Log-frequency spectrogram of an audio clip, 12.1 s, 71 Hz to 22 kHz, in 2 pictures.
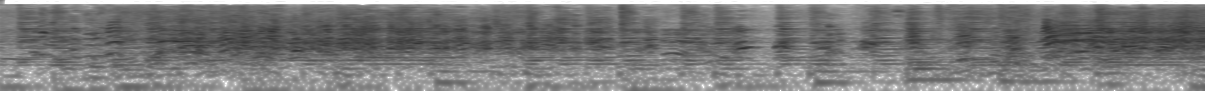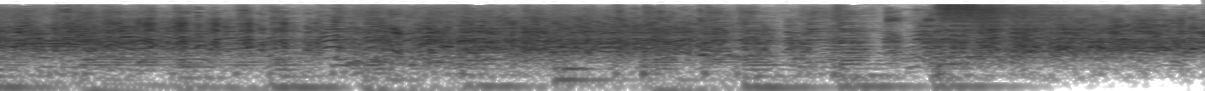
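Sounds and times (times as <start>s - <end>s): upbeat music with bass line: 0.0s - 11.7s
people laughing: 0.0s - 12.0s.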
